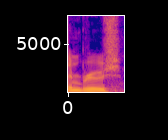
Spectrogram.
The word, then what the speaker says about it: Bruges: It's pronounced In Bruges, but it's fine.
